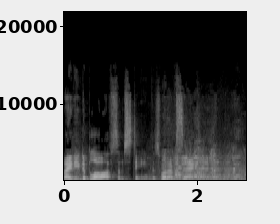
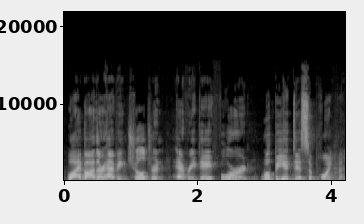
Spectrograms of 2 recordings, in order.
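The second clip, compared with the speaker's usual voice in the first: high-pitched euphoric raving; crazed elation; 7 semitones higher than usual. Acted. Fan after the championship win, crazy overjoyed declaring. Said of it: "I'm saying crazy things".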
